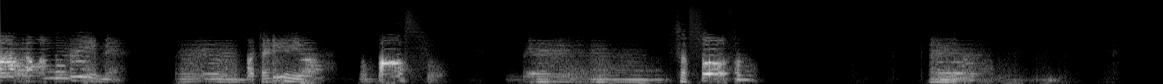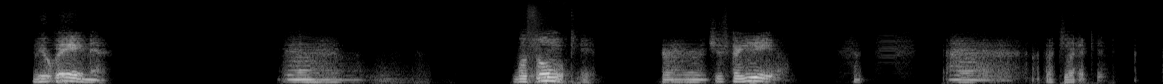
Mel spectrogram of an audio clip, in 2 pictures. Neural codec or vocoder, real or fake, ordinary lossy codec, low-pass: codec, 44.1 kHz, 0.9 kbps, DAC; fake; none; none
